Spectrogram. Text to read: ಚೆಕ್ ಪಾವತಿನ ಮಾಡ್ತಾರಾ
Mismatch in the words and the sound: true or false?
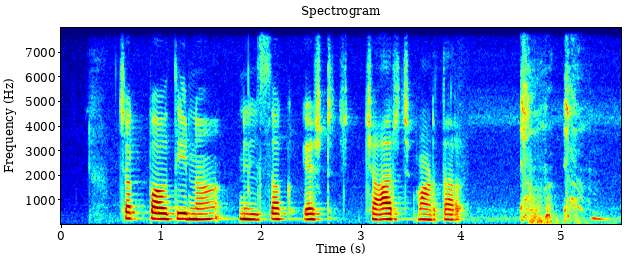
true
